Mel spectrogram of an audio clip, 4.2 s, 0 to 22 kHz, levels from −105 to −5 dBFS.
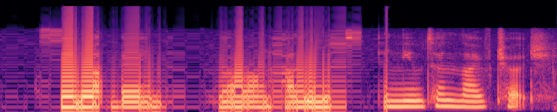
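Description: From about 0.01 s to 2.90 s, audio likely arrived too seldom, so short chunks of roughly 5.3 ms were replayed for around 70 percent of that time. The result is robotic sound from repeated short buffers: a rigid, metallic 188 Hz buzz loosely tracking the speech.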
